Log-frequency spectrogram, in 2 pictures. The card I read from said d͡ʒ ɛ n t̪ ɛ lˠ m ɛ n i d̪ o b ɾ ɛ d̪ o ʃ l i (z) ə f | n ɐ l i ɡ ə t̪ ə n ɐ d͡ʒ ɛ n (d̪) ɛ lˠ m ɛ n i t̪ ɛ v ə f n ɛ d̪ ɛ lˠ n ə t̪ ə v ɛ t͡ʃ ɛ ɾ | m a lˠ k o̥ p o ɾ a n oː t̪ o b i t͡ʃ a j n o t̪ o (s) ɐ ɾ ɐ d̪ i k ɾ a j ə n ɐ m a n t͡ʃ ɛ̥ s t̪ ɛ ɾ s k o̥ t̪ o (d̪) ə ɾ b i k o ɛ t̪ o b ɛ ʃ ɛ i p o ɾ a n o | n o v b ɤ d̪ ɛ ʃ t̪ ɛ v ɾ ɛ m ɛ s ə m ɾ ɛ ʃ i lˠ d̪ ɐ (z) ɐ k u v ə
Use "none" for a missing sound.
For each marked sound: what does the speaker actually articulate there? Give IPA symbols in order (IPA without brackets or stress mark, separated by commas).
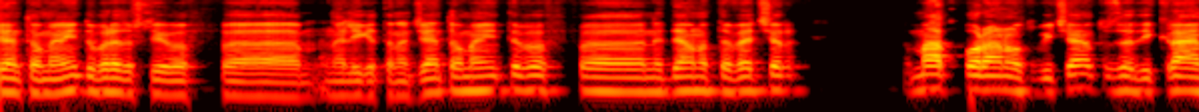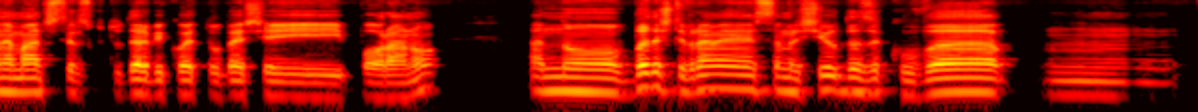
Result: v, t̪, z, d̪, z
